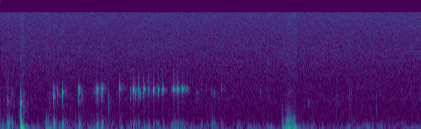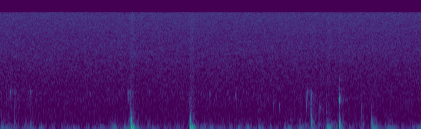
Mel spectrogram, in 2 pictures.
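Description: Irregular low gurgles and rumbles with some squeaky, bubbling runs; hunger stomach growling.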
